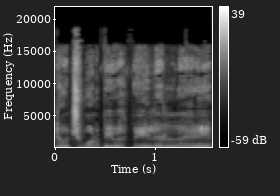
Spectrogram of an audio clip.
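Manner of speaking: low, sleazy, creepy-sounding voice. Retelling a character cornering a woman outside a saloon: imitating Billy Roy's creep act. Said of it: "tries to do the creep boy thing".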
